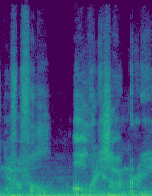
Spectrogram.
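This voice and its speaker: A man playing an ancient, ravenous alien in a sci-fi audio drama, speaking in a whispery, gravelly growl with slow, terse menace. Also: over music, close to an everyday voice. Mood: hungry menace. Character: ancient ravenous alien feeding on human captives.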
